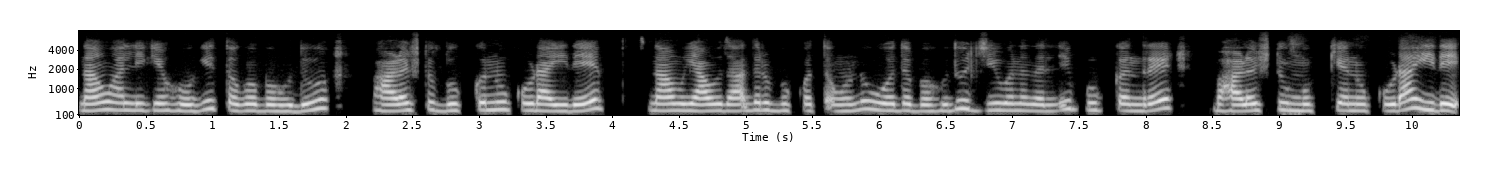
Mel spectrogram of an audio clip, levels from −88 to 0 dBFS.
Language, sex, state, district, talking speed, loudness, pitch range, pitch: Kannada, female, Karnataka, Bijapur, 125 wpm, -17 LUFS, 230-260 Hz, 240 Hz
